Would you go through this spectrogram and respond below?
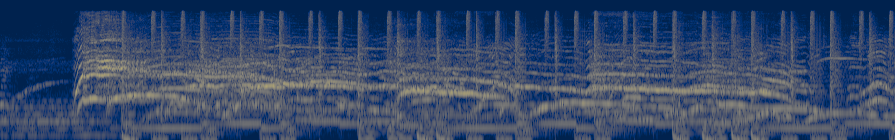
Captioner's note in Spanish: Gritos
